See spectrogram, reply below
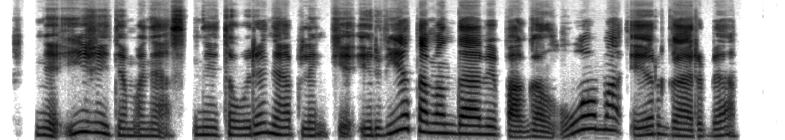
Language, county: Lithuanian, Vilnius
